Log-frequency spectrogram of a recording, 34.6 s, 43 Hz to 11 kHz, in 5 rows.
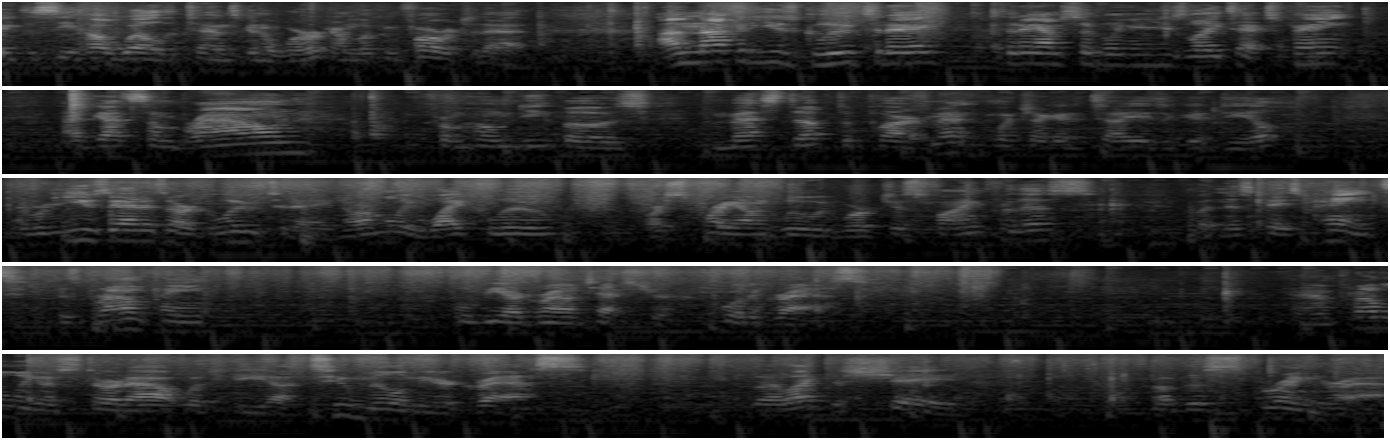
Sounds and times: Speech: 0.0 - 2.6, 3.3 - 8.5, 9.1 - 21.8, 23.0 - 25.1, 27.2 - 30.6, 31.5 - 32.6, 33.5 - 34.6.

